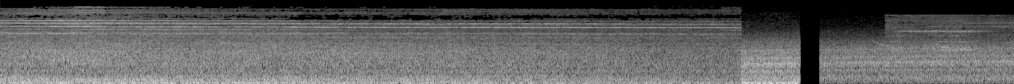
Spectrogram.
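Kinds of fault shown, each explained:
Input switched to a poorer device: at 8.0 s there's a 200 ms gap, then the sound comes back roughly 10 dB quieter and duller, cut off above 10.3 kHz, with fresh background noise around 35 dB down, likely a jump to a lesser microphone.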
